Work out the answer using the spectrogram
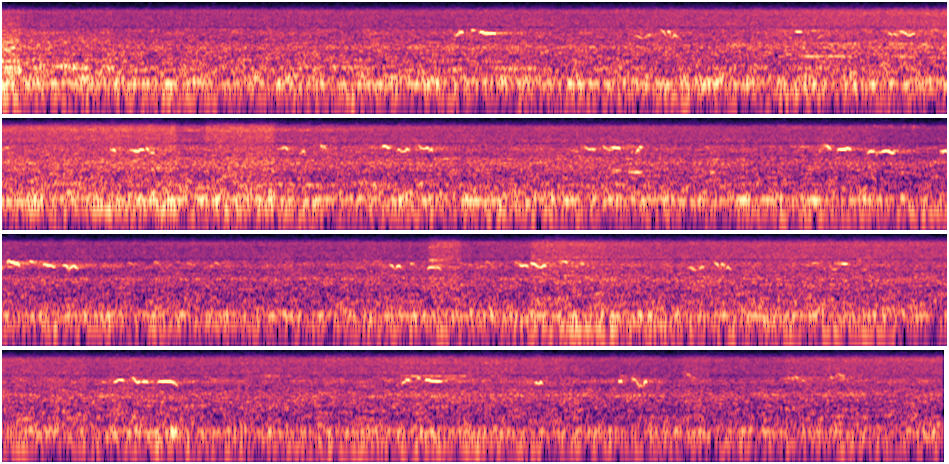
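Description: Many small birds chirping in short, scattered calls, over a steady low rumble.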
